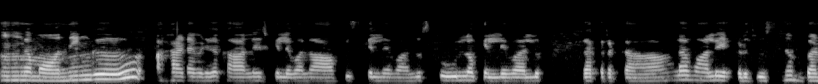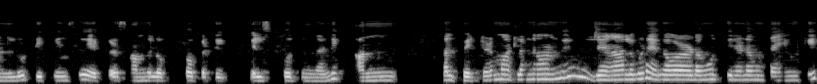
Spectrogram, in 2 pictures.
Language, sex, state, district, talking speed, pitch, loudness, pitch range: Telugu, female, Telangana, Nalgonda, 95 wpm, 185 Hz, -16 LUFS, 175-215 Hz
